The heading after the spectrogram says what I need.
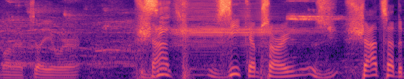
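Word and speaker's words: Zich: shot clock buzzer and he missed it Ethan Zeke a 6-3 scene or Junior then Adam Eberly six foot Junior Zeke I beg your pardon yeah it's spelled z-i-c-h but you told me that I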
